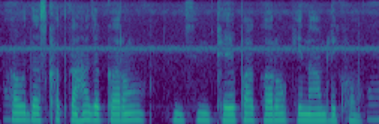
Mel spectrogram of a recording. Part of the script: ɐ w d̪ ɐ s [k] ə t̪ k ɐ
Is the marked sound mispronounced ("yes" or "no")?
yes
